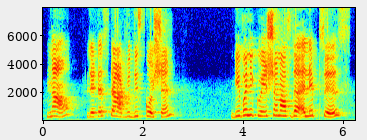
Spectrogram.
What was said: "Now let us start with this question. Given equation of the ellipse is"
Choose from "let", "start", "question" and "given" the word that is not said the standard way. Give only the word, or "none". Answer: none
